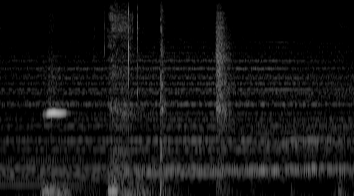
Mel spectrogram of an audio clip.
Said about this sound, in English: Whistled a little bit there. I need to do that.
